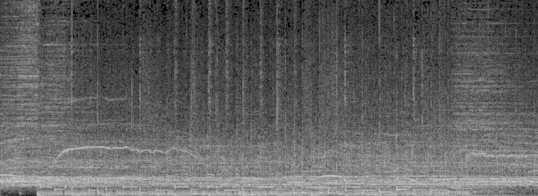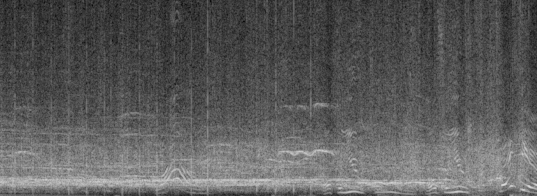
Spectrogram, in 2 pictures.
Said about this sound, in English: Welcome to the show. Standing ovation. You have an amazing audience.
